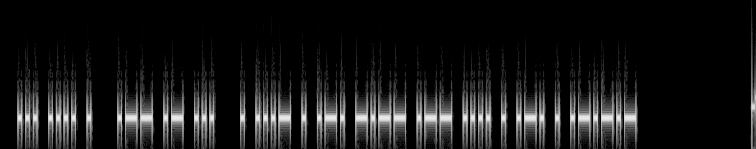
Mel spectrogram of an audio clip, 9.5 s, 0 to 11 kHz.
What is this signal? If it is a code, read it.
Morse code, heard as a keyed tone, about 25 wpm, 700 Hz. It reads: SHE WAS EVERYWHERE.
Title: Sentences from Top 1600 Words 25wpm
